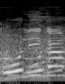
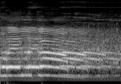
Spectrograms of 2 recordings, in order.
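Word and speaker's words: welcome: ওলিকাম নয় বলো ওয়েলকাম।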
